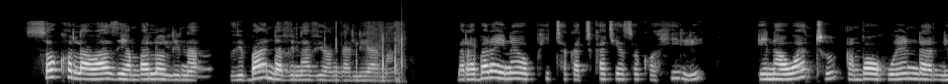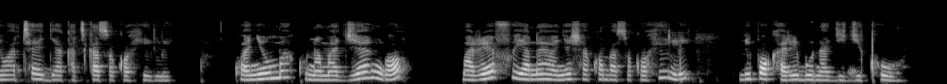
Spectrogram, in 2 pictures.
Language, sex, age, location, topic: Swahili, female, 18-24, Nairobi, finance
